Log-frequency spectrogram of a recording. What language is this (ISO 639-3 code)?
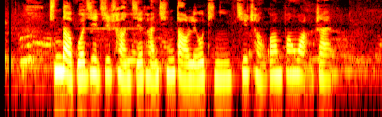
zho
